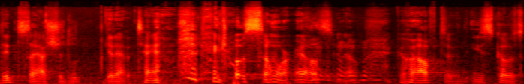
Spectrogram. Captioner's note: laughs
